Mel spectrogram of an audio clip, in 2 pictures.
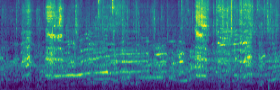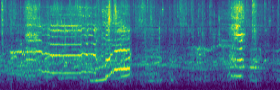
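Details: Thousands of laying hens calling on a farm, long wavering cackles rising and falling, one swelling call climbing near the end, set against a thick murmur of clucks.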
